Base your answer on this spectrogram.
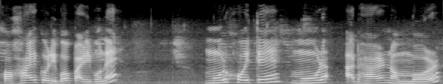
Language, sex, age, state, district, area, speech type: Assamese, female, 30-45, Assam, Golaghat, rural, read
